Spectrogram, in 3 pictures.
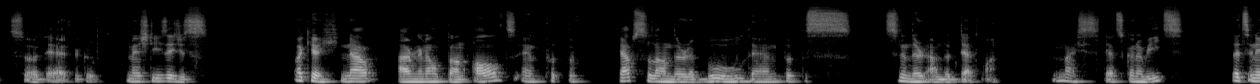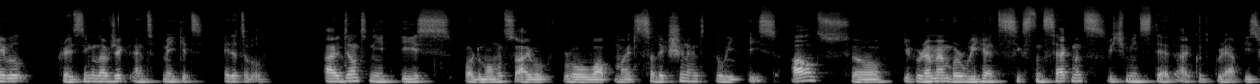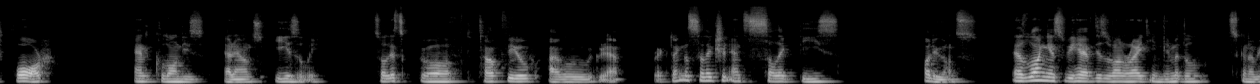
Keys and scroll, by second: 0.1 e, 1.0 1, 2.6 4, 13.3 c, 15.3 3, 18.7 u, 19.0 y, 19.4 Delete, 20.8 3, 21.1 e, 22.4 u, 22.7 l, 24.2 3, 24.4 e, 29.8 KP_0, 35.1 2, 35.2 e.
